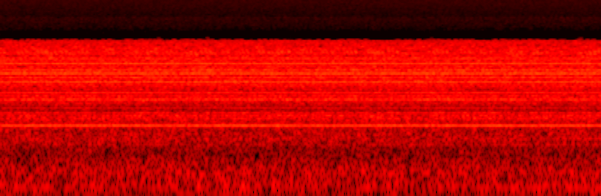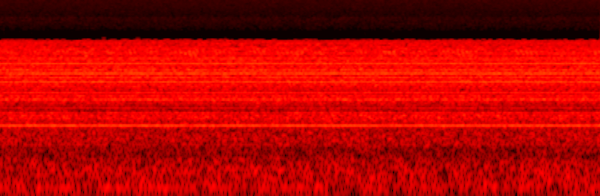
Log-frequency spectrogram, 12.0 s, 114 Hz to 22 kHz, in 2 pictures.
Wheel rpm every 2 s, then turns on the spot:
0, 0, 0, 0, 0, 0.
none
